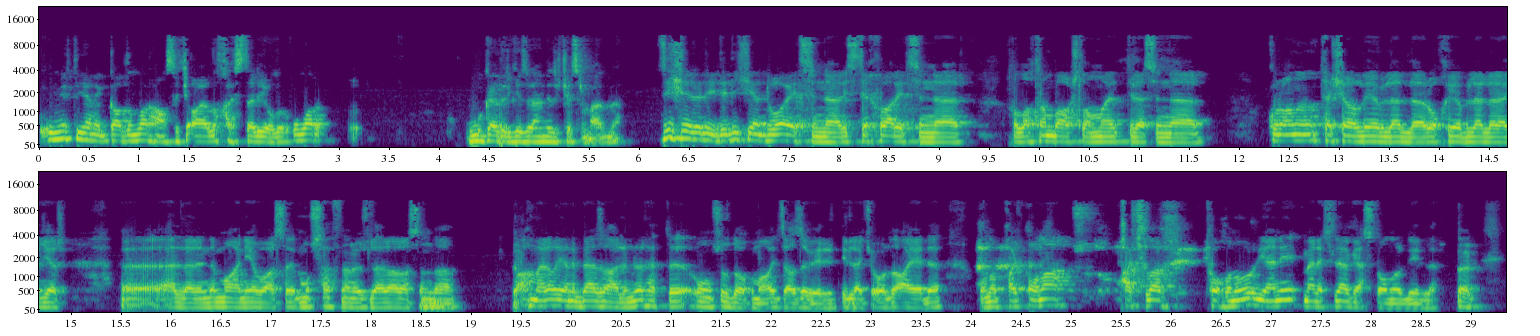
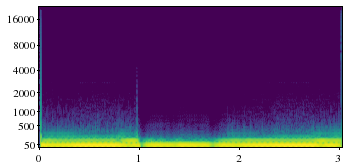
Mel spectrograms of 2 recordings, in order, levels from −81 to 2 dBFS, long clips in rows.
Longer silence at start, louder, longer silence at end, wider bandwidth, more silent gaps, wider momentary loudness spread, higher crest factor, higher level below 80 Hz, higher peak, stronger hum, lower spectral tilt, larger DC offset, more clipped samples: about the same, 0 s vs 0 s; second, -12 LUFS vs -9 LUFS; about the same, 0.1 s vs 0 s; first, 10.5 kHz vs 0.5 kHz; neither; about the same, 6 LU vs 4 LU; first, 10 dB vs 4 dB; second, -42 dBFS vs -4 dBFS; about the same, 0 dBFS vs 0 dBFS; neither; second, -6 dB/octave vs -10 dB/octave; neither; neither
